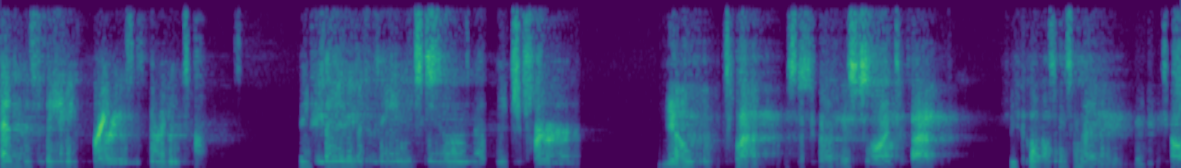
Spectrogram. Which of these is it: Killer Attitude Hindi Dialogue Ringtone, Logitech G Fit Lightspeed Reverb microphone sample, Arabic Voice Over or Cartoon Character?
Logitech G Fit Lightspeed Reverb microphone sample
